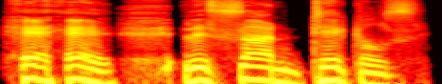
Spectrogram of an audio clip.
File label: Male Tauren MIRROR GREETINGS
